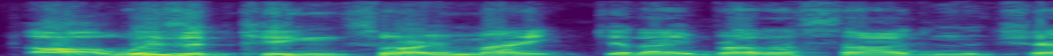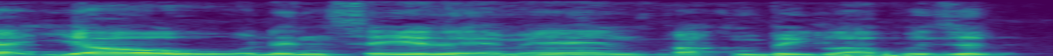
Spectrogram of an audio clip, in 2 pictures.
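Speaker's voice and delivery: loud, high, delighted hello; excited greeting. Real, not acted. Streamer greeting a regular who just appeared in chat, excited and loud.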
